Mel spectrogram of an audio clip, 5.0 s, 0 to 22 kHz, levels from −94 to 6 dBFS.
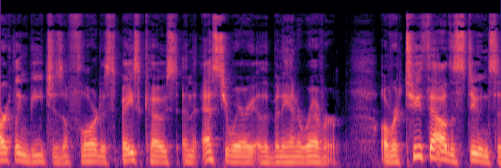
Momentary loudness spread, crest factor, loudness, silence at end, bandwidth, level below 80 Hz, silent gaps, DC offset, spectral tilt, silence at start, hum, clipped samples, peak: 8 LU; 16 dB; -17 LUFS; 0 s; 17 kHz; -52 dBFS; none; under 0.1%; -4.5 dB/octave; 0 s; none; under 0.1%; 0 dBFS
